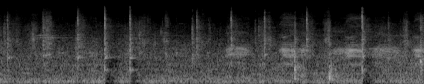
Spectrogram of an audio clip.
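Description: Roadside street ambience: a steady low background with a run of sharp clicks and clinks, and several short harsh cries in the second half.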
